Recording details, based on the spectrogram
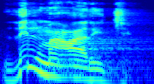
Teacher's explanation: دال کو جب ہم لام میں ملائیں گے تو یہ یا نہیں پڑھی جائے گی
